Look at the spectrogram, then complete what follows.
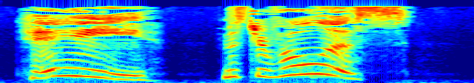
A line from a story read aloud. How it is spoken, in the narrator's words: Jesse called out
